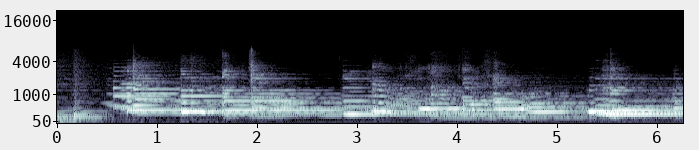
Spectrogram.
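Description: Guzheng (Chinese zither) played solo: plucked notes ringing and overlapping in a melody, starting about half a second in, with a louder stroke a little after five seconds.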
